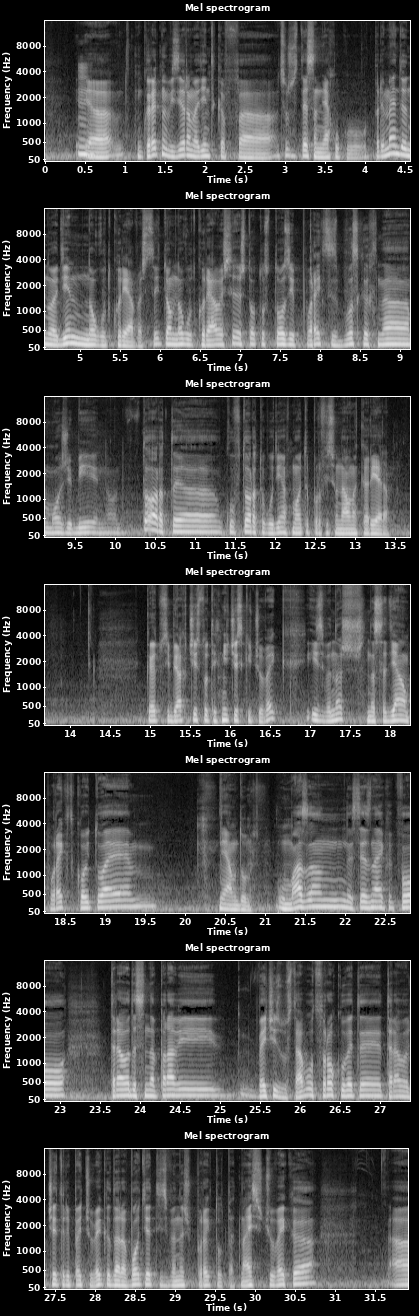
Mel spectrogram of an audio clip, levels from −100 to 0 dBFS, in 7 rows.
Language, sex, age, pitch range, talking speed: Bulgarian, male, 20-39, 115-145 Hz, 140 wpm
